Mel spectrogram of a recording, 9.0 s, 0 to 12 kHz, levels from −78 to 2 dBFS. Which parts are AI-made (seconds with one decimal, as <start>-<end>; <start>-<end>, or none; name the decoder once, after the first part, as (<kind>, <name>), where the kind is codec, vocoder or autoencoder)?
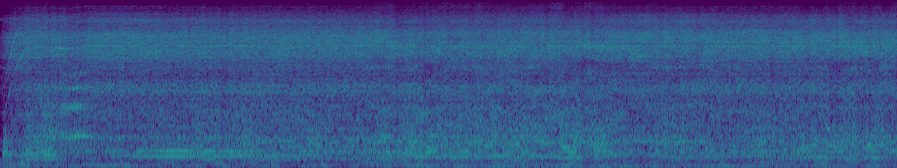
3.7-7.1 (codec, SNAC); 8.0-9.0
